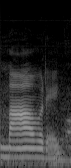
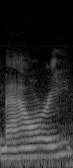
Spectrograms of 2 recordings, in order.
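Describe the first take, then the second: First: It is said with a native Māori pronunciation. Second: It is said with an American English pronunciation. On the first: The speaker calls it right. "It's actually pronounced properly Maori" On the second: The speaker calls it wrong. "I think you guys say Maori or something like that"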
